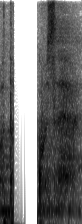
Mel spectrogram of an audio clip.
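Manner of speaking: frightened whisper. Real, not acted. Hears a noise, frightened.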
